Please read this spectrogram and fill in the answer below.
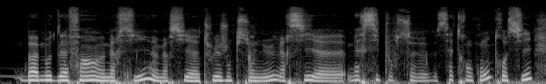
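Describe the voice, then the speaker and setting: This woman talks at a moderate pace and a medium pitch. Her tone is dark and mellow, and her pitch varies in an ordinary way. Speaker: stage performer. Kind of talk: casual chat.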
